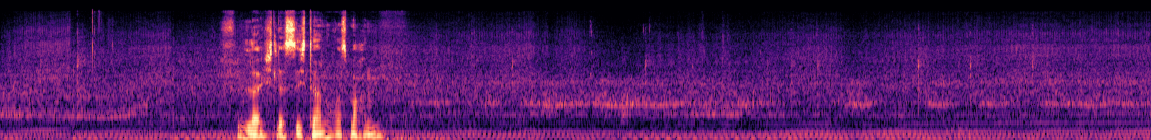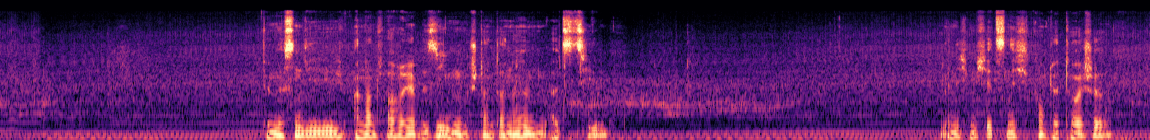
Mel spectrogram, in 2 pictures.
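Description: A racing car engine drones steadily and rises in pitch as the car speeds up.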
